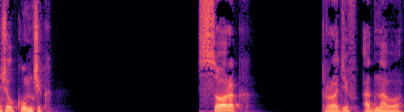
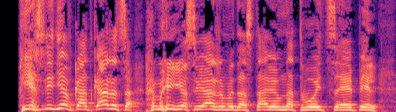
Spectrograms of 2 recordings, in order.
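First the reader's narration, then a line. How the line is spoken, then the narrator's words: Laughing. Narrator (Russian): рассмеялся Майер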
